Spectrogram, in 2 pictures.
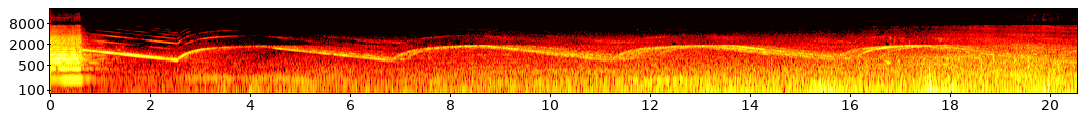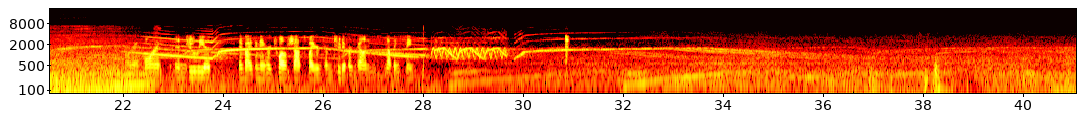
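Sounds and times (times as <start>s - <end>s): air horn blast: 0.0s - 1.1s
fire engine siren wailing: 0.0s - 41.0s.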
